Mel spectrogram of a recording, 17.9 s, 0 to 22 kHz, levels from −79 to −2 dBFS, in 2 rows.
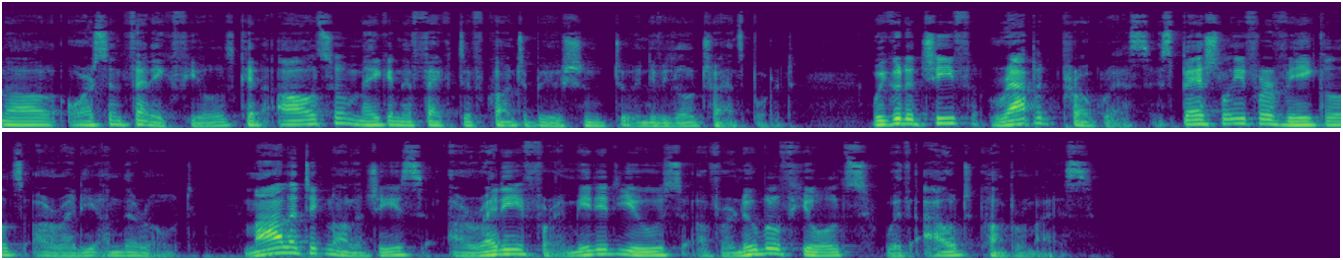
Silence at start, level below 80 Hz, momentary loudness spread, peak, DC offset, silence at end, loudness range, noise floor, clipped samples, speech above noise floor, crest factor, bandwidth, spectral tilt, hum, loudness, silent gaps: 0 s; -44 dBFS; 11 LU; -4 dBFS; under 0.1%; 1.7 s; 5 LU; -84 dBFS; under 0.1%; 60 dB; 22 dB; 16.5 kHz; -5 dB/octave; none; -25 LUFS; none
